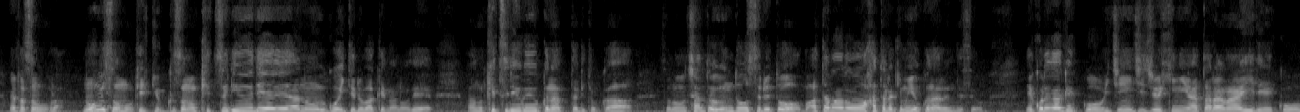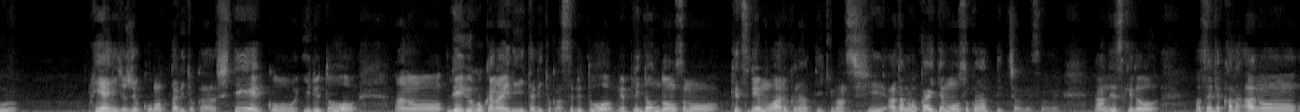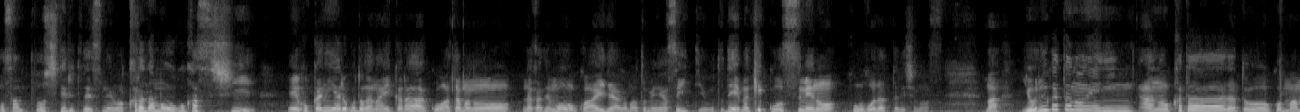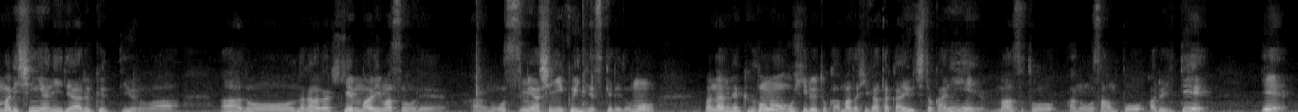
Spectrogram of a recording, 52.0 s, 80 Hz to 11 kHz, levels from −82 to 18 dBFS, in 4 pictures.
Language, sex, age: Japanese, male, 30-49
